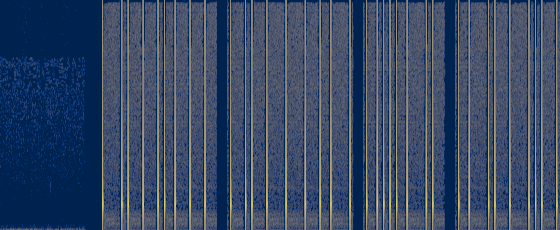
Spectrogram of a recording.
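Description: Keyboard keys tap in quick, uneven clicks.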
